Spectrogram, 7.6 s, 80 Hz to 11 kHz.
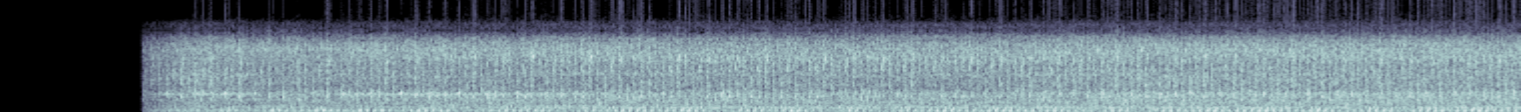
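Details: Peugeot 206 2.0 HDi 90 hp XS, 2003, diesel at idle: odd engine noise, a steady fast tapping clatter riding over the running noise; cause unknown.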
